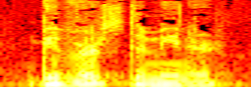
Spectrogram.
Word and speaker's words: Gewürztraminer: Gewürztraminer.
